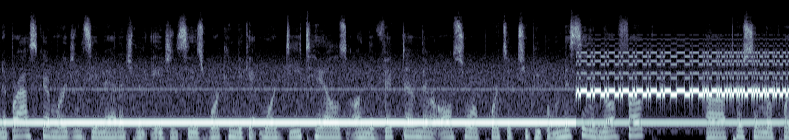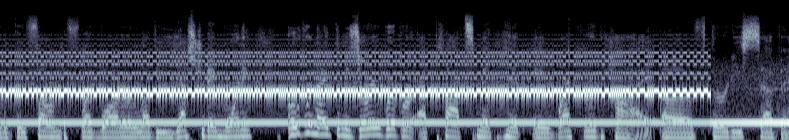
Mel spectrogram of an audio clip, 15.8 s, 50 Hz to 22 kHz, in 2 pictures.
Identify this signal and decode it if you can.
NAVTEX (SITOR-B), 100 baud, 170 Hz shift, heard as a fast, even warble, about 1500 Hz centre, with a steady whistle near 550 Hz and speech in English. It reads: GBOZL QOZ85 2IVCN 8IDYR IO179 2M9GT L2ARS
